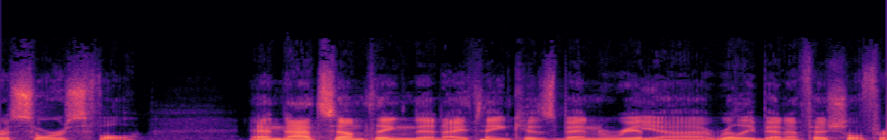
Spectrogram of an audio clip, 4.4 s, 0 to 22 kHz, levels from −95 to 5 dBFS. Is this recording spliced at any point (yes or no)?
no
